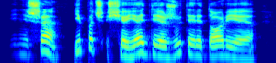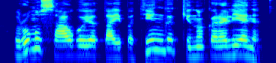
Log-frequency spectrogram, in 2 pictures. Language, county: Lithuanian, Kaunas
